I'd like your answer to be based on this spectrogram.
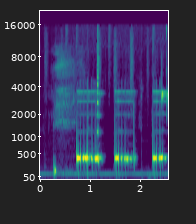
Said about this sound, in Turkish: Yüzümüze kapandı Yok telefon. yok bu hatlarda bugün ama biz zorluyorum ısrarla.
